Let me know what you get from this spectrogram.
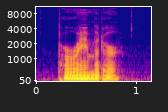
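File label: "parameter", US English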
